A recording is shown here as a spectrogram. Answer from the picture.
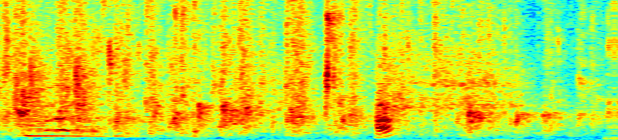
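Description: A short burst of applause for two guest authors and illustrators at an interview event in Lillehammer, steady dense clapping lasting about three seconds with a few brief high-pitched whoops or whistles mixed in.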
